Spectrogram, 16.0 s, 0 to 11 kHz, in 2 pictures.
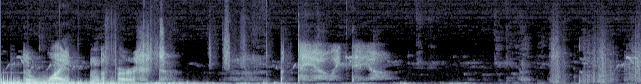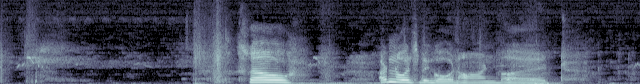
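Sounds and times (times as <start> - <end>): person whispering: 3.5 - 5.0.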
